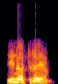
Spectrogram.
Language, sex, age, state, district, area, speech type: Sanskrit, male, 60+, Odisha, Balasore, urban, conversation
